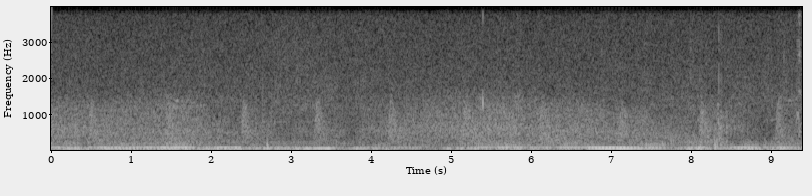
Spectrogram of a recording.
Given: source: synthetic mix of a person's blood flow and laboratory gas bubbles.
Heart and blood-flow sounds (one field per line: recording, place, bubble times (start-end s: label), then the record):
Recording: Doppler ultrasound of blood flow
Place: subclavian vein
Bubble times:
5.37-5.42 s: bubbles
5.74-5.80 s: bubbles
7.41-7.82 s: bubbles
8.31-8.42 s: bubbles
9.30-9.40 s: bubbles
From the record:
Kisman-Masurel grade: 121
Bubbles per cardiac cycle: 1 to 2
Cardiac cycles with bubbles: 10 to 50%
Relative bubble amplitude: barely perceptible (0.100 to 0.250)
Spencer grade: 2 (many but less than half of the cardiac periods contain bubble signals, singularly or in groups)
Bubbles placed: anywhere in the cardiac cycle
